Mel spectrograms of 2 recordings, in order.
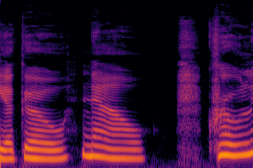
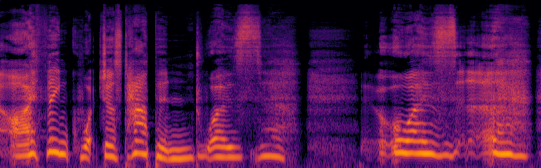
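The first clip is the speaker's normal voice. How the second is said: halting cracked voice. A narrator's reading. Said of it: "His voice was oddly cracked".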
